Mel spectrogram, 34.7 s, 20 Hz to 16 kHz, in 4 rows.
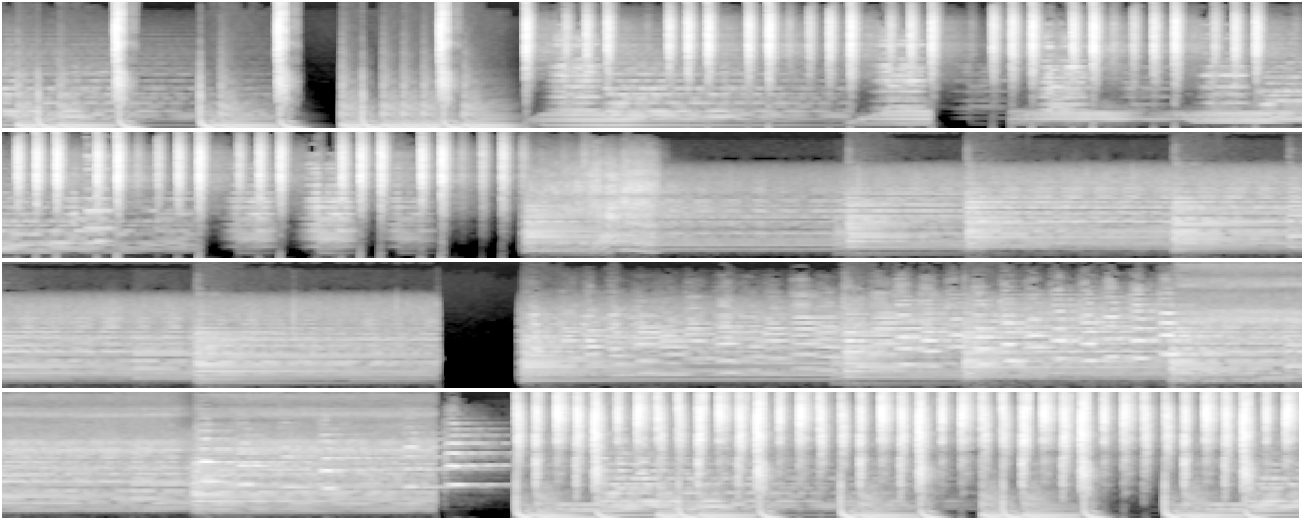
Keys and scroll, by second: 10.2 space, 10.3 space, 12.1 space, 21.3-23.1 typing, 24.1 Down.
